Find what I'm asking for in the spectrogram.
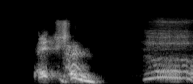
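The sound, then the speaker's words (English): A man's voice imitates a sneeze, acting out someone pulling down a face mask to sneeze. It is a short vocal burst with a sharp catch, followed after a brief pause by a second, breathier, noisier burst. “he fucking didn't want to sneeze in the mask, so he pulls it down and sneezes.”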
